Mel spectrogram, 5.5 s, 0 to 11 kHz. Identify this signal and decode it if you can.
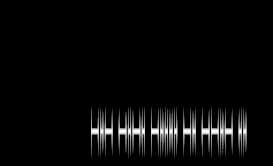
Morse code, heard as a keyed tone, about 26 wpm, 700 Hz. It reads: KC6NQI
